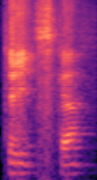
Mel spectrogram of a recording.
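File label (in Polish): "trycka", kurpie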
